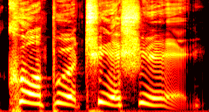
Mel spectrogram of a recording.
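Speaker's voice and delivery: drawn-out, loud mock fanfare word; hammed-up, slow game-show style reveal; odd announcer noise. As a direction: stretch it out into a silly, distorted noise. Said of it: "what that noise was".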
